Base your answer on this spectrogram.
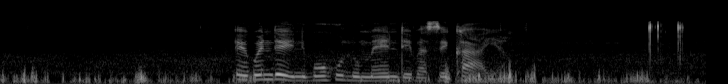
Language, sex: Swati, female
